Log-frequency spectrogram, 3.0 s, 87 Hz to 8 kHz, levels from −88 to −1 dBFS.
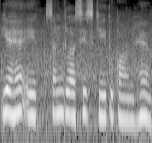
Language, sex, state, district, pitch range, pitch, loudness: Hindi, male, Punjab, Fazilka, 195-225 Hz, 205 Hz, -16 LUFS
